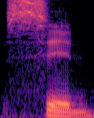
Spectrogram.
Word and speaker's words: Syd: and Roger Syd Barrett pronounced Syd as in Sydney but that's not where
